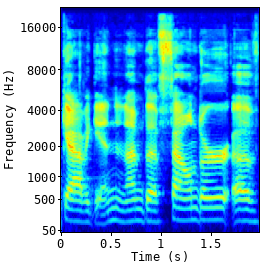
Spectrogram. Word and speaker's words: Gavigan: So, my name is Gavagan and I'm the founder of Gavagan.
